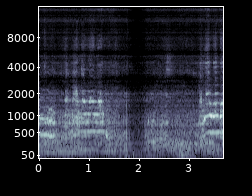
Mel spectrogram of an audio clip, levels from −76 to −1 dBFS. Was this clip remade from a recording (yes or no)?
yes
